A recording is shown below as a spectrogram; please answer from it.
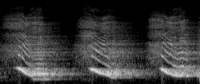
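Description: A man's voice giving three high falling whoops of laughter, evenly spaced about two-thirds of a second apart.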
